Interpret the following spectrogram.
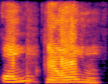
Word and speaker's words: om: En agatle, si en una composición terminada en n se añade un término comenzado en vocal, esa n se transforma en m, que es una regla fonética de la lengua. Así que vale lo mismo om.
